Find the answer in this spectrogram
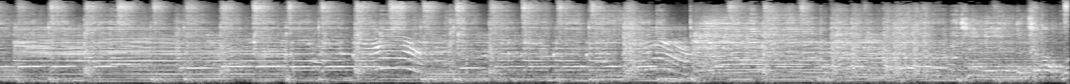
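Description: Live blues-rock band playing an instrumental stretch with no vocals: electric guitars, saxophone, bass and drums keeping a steady beat. Two sliding notes come about four and seven seconds in.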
